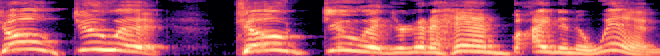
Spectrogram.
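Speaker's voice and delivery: high, very loud screaming. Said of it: "screaming from the loudest megaphone ever".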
